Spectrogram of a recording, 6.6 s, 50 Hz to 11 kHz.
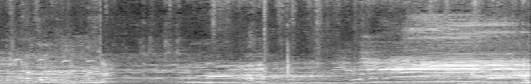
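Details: Cattle lowing at the Paragram cattle market on 7 December 2024: long, drawn-out harmonic moos overlap one another, some rising and falling, over steady crowd chatter and market noise.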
